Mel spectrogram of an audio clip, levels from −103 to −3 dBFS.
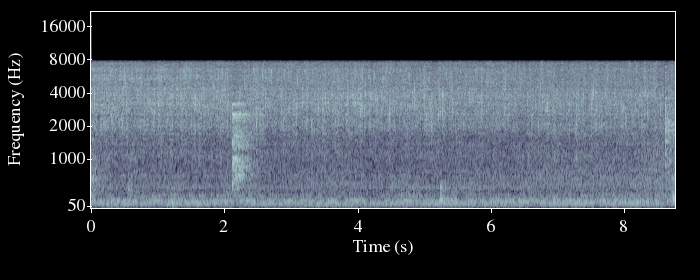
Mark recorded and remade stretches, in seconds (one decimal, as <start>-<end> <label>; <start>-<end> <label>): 0.0-3.2 recorded; 3.2-3.9 remade; 3.9-5.7 recorded; 5.7-6.9 remade; 6.9-8.8 recorded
